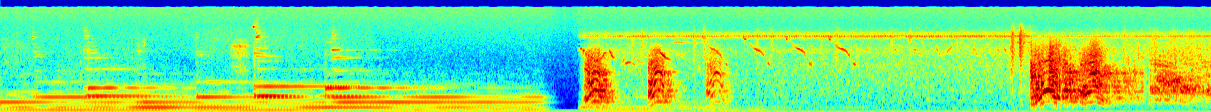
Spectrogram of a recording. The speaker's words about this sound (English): The woman's dog barks at Columbo.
